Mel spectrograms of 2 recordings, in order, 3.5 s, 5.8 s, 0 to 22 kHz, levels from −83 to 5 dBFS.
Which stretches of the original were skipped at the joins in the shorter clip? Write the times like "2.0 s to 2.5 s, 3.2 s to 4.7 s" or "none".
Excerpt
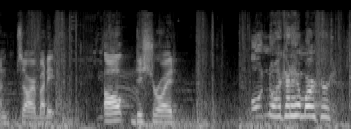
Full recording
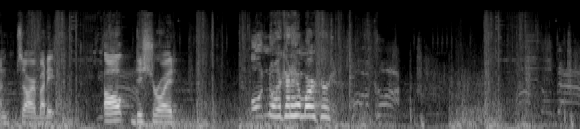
none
